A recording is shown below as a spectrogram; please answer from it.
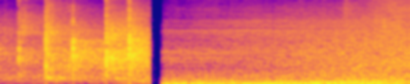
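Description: Brief clapping from the room that cuts off abruptly under a second in, followed by the start of an outro music sting with deep bass.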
